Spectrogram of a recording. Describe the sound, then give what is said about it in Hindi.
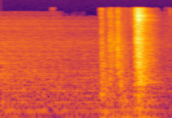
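After a moment of quiet room hum, a waiter forcefully shoves open a hotel room door, intending to break it, with a thump followed by a louder, sharper bang. No voices are heard. “waiter को कुछ सही नहीं लग रहा था उसने दरवाजे को तोड़ने के इरादे से धक्का मारा”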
